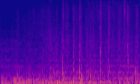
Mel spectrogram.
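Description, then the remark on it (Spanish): Rapid hoofbeats of a black horse galloping along a narrow path beside a river pound steadily with a driving, irregular rhythm, loud, with no voices present. “A horcajadas, en un caballo negro, por el estrecho camino paralelo al río, avanzaba la muerte en un frenético y casi ciego galopar.”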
